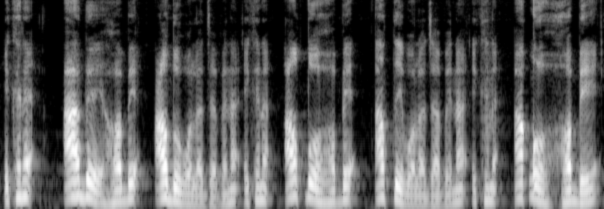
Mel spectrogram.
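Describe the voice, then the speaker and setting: A man from Bangladesh teaching Quran pronunciation, patiently repeating syllables slowly and drilling each sound. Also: a little high, lively intonation, fairly bright tone. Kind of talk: spoken tajweed lesson.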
